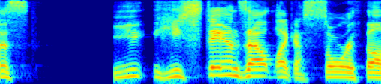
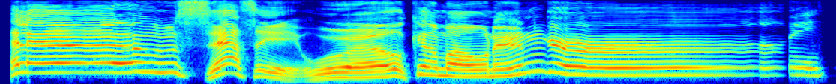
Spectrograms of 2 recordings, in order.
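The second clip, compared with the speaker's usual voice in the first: high, loud, long-held welcome call; exuberant drawn-out greeting; 8 semitones higher, 5 dB louder, much slower than usual. Real, not acted. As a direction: holler it out, stretching the last word. Calling out a greeting to newcomer.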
